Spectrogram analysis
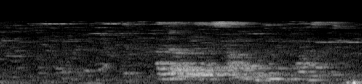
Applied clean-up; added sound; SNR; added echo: classical method WPE with log-MMSE.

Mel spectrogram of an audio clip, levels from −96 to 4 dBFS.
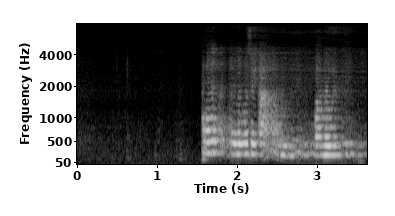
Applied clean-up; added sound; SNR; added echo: neural mask model DeepFilterNet 3.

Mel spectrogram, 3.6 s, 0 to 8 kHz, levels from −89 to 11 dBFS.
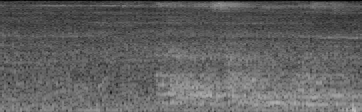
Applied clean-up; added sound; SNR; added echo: none; Subway, metro, underground; 3 dB; reverberation time 2.1 s.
